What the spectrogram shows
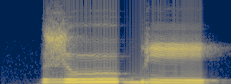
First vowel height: high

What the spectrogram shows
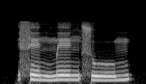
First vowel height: mid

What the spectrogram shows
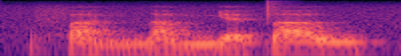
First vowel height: low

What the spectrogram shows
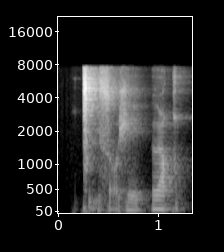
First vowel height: high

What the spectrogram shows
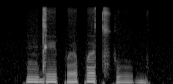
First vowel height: mid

